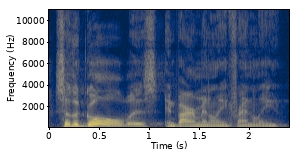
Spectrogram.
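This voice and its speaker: A middle-aged man, an entrepreneur guest, telling his business story at a live event in a lively, conversational way, often restarting and acting out quoted dialogue. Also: on the high side, fairly quick.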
